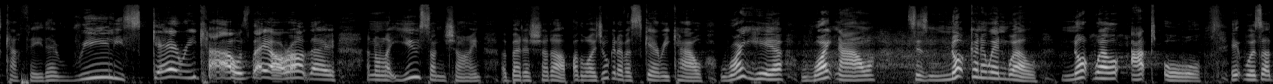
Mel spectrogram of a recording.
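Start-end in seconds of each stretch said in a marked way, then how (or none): 0.0-3.4 mock sympathy. Husband teasing her, laughing. 4.0-12.0 mock threat. Warning her laughing husband.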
